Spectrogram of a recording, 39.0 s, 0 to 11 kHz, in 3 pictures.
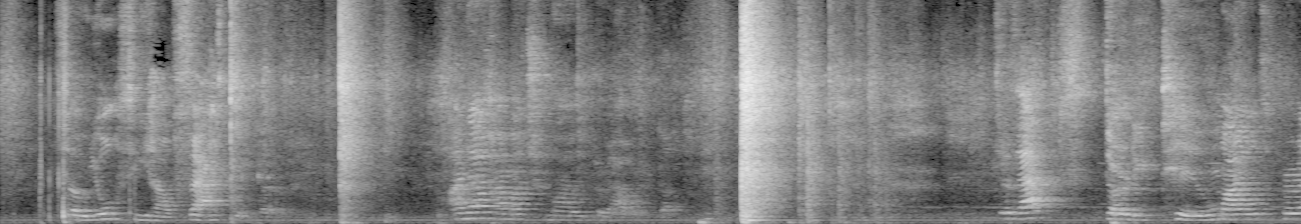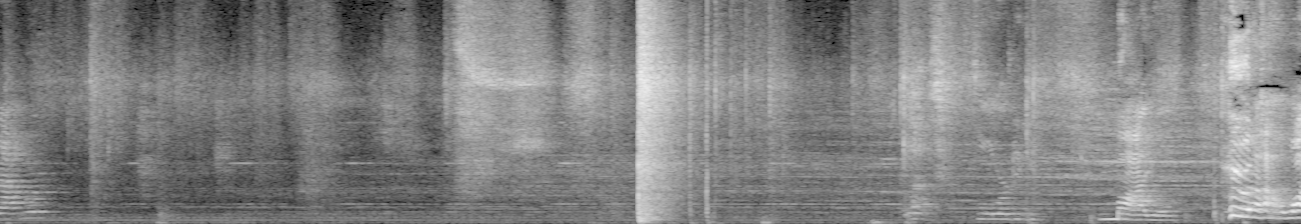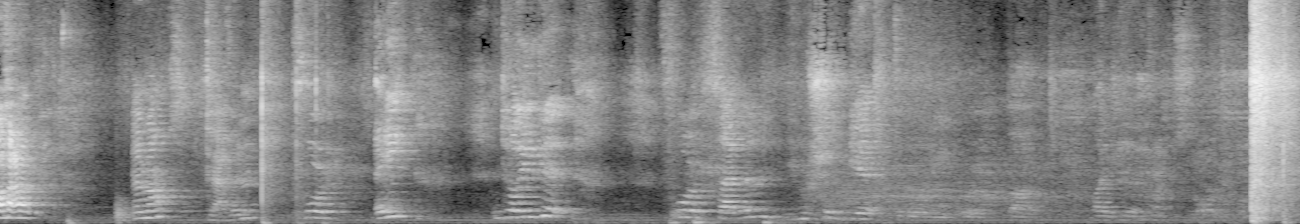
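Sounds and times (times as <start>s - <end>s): ball hitting something hard: 19.4s - 20.2s, 38.5s - 39.0s.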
